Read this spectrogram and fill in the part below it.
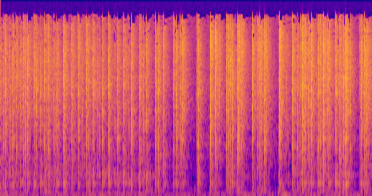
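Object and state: Printed cardboard product box.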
